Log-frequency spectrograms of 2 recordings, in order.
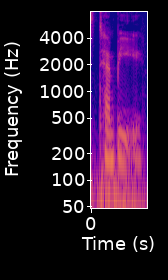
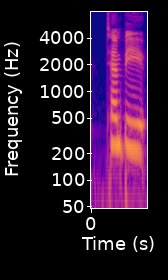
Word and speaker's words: Tempe: It's not Tempe. I think it's Tempe, just Tempe, not Tempe. Tempe is you're saying the same thing. – No, Tempe. – Tempe. – Tempe with the emphasis on the first syllable versus Tempe.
